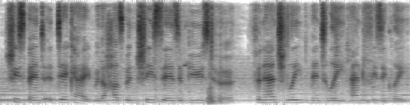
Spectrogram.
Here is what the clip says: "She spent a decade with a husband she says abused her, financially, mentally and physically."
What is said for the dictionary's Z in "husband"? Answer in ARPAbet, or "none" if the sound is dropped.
Z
